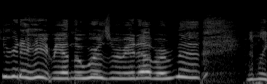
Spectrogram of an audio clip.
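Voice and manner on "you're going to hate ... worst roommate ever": crying, high, rushed, tearful, panicked voice. Retelling a roommate waking her at three a.m.: imitating someone crying. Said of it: "She's crying".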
